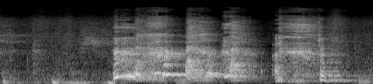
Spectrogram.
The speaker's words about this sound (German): Wir sind nach einer kleinen Hustpause gleich wieder da.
